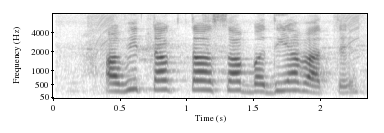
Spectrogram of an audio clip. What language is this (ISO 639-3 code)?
bho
